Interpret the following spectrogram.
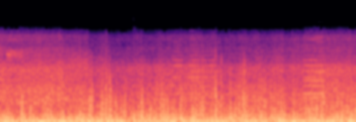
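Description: Wind buffeting the microphone over the road noise of a moving vehicle: a loud, steady, low rumble.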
